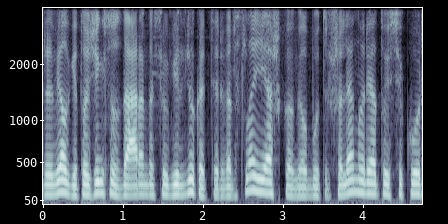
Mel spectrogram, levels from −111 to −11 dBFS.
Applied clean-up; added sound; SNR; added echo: neural separator model SepFormer WHAM!.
